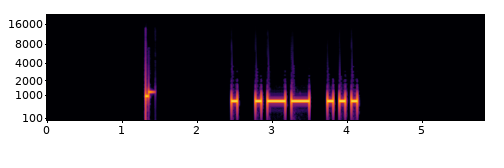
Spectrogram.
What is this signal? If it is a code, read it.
Morse code, heard as a keyed tone, about 15 wpm, 700 Hz. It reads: EWS
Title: USA Call Sign Postfixes - 3 Letters 15wpm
